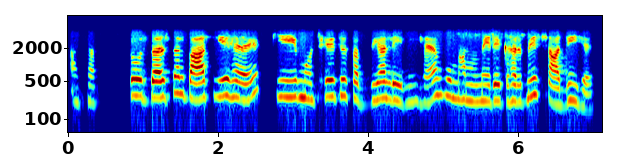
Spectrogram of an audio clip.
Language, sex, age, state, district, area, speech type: Hindi, female, 18-30, Uttar Pradesh, Bhadohi, urban, conversation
